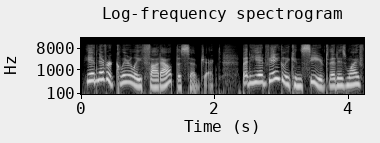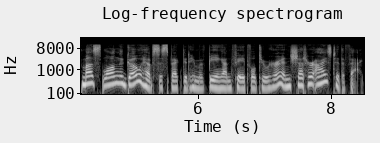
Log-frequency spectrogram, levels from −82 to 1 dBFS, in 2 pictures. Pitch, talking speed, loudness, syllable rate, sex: 230 Hz, 240 wpm, -18 LUFS, 5.7 syllables/s, female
